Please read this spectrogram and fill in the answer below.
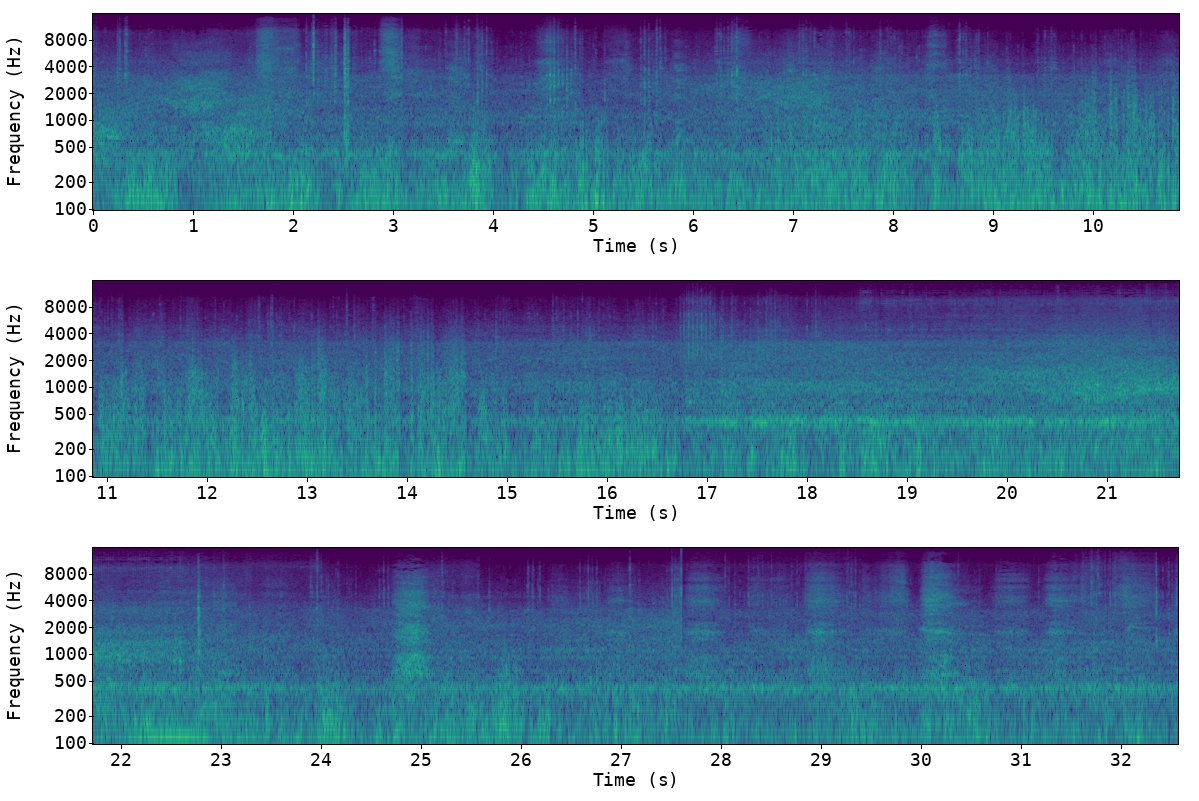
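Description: Wind buffeting an action camera's microphone as a bicycle is ridden fast on a paved road, with the tyres rolling on asphalt and occasional knocks from bumps. A steady hum joins in a little past the halfway point.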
